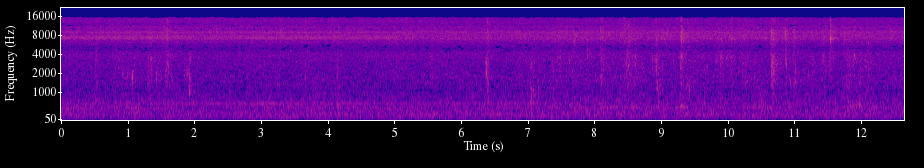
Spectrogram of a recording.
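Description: Hands handle small objects with light clicks and taps.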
